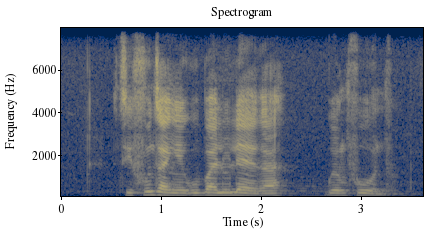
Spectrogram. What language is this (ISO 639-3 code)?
ssw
